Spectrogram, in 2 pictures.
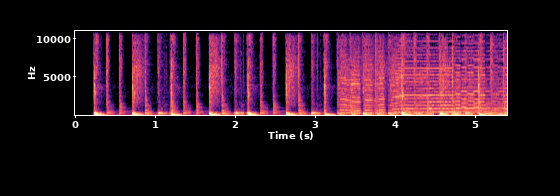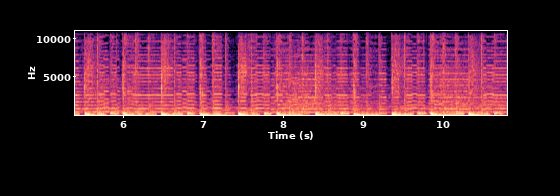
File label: Accordion Flute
